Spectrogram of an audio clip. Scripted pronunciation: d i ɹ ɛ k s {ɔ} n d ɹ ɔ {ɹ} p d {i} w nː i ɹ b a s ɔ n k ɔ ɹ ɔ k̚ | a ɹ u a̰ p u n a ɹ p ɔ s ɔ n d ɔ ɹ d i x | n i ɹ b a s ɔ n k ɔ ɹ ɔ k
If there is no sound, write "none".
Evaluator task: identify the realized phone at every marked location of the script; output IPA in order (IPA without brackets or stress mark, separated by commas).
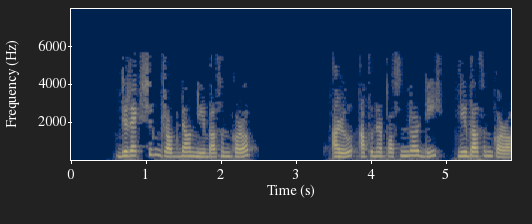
ɔ, none, a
